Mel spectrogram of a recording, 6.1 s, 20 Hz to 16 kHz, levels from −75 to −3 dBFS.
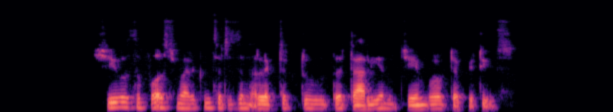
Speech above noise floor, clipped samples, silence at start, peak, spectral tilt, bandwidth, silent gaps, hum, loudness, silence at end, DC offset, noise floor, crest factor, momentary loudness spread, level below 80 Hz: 59 dB; under 0.1%; 0.95 s; -4 dBFS; -7 dB/octave; 9.2 kHz; none; none; -26 LUFS; 1 s; under 0.1%; -84 dBFS; 22 dB; 10 LU; -56 dBFS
